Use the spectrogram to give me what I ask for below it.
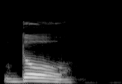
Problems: none marked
